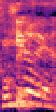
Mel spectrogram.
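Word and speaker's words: 尋也: あ、ひろやさんだ。ひろやさん、うん、ええ清水ひろやさん。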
